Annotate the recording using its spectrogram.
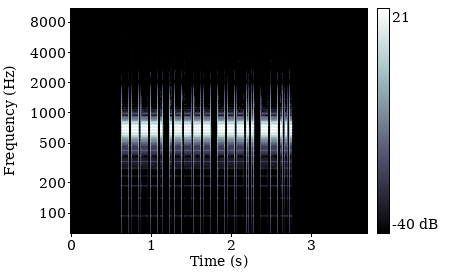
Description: Morse code, heard as a keyed tone, about 40 wpm, 700 Hz. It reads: 9187
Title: Numbers - 4-Digit 40wpm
